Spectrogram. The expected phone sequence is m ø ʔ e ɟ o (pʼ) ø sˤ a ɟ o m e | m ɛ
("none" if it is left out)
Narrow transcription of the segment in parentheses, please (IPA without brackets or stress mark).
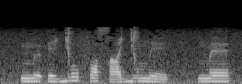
f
